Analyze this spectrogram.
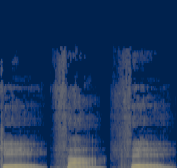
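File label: "kethathe", concatenated syllables; Affixing experiment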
